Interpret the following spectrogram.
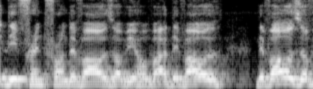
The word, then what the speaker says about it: Yehovah: So the vowels here, very different from the vowels of Yehovah. The vowels of Yehovah are not the same vowels of Adonai.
